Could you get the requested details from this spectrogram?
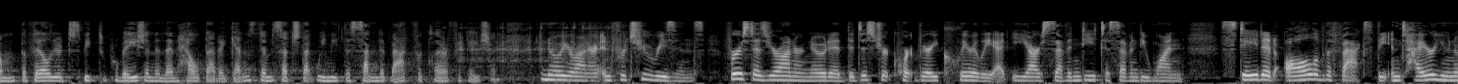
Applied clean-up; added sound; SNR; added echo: none; Coin (dropping); 19 dB; none.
